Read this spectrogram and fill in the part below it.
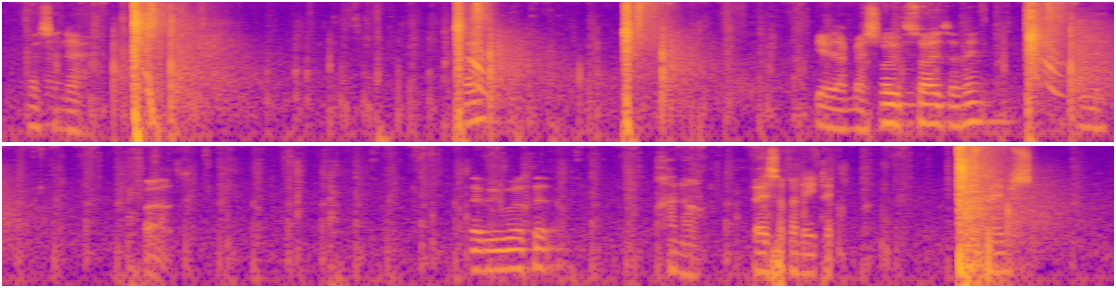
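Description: Rifle shots crack loudly and echo, one at a time.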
